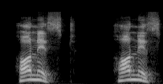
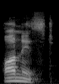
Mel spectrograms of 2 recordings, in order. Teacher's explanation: এই এইচ এর উচ্চারণটা অ হয়ে যাবে, এইচ অনুচ্চারিত থাকবে। দেখেন অনেস্ট, HONEST, এই ও থেকে শুরু হবে, ও সমান সমান অ, এটা বলতে হবে অনেস্ট।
